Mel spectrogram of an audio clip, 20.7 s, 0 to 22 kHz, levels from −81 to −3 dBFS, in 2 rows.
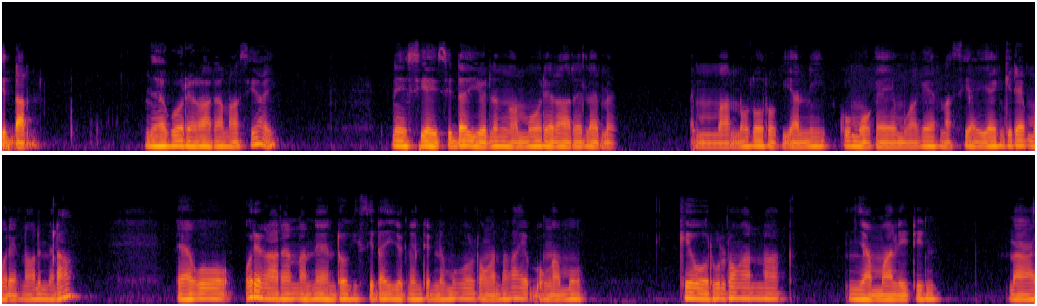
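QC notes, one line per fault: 6.07–6.93 s, long network dropout: right after "ore taata ele" the sound smears into a fading buzz for most of a second, likely from lost packets, and roughly 0.6 s never returns.
7.01–8.43 s, jitter buffer speed-up: the speech rushes at about 115% with unchanged pitch as the receiver trims short pitch-period slices, shedding around a fifth of a second of built-up delay; the Opus top end stops near 8 kHz.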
